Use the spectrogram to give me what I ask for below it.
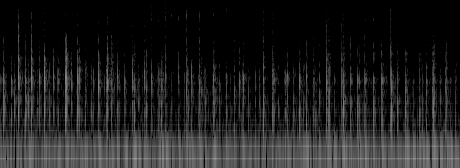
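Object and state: Plastic game case being tapped.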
